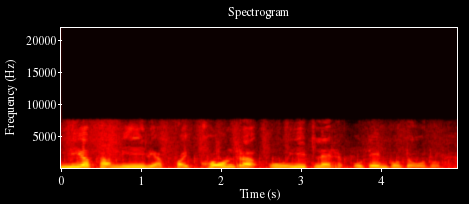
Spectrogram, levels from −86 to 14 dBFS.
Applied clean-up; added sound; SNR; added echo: none; none; none; none.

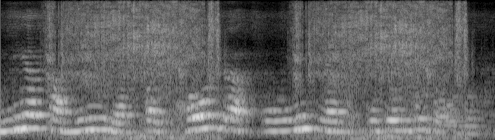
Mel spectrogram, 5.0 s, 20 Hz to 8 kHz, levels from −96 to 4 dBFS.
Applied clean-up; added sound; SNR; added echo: none; Tearing; 11 dB; reverberation time 0.7 s.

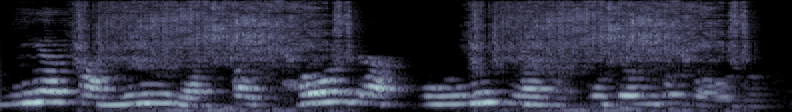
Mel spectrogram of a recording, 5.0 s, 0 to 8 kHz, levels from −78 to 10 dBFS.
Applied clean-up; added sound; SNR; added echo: classical method WPE with log-MMSE.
